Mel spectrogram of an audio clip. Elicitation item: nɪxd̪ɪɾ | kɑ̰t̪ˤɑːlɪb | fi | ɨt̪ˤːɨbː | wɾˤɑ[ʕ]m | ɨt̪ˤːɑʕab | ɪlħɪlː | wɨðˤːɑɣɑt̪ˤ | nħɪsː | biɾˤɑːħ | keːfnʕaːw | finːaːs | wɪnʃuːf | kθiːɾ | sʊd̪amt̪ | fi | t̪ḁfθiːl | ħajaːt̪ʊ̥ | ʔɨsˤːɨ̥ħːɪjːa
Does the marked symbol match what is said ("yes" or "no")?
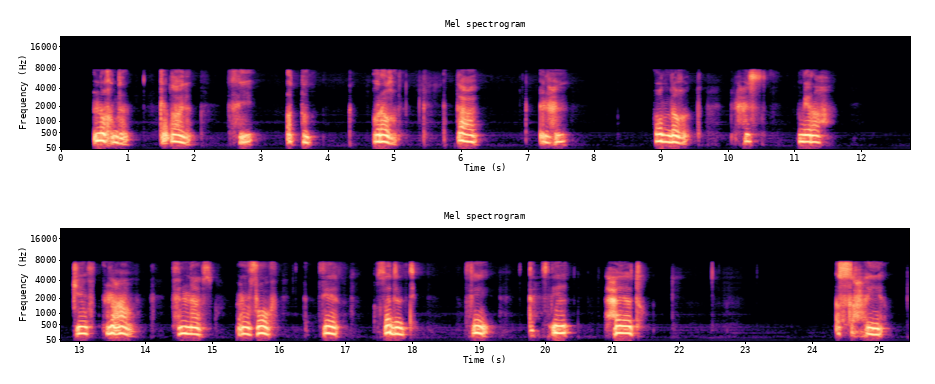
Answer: no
